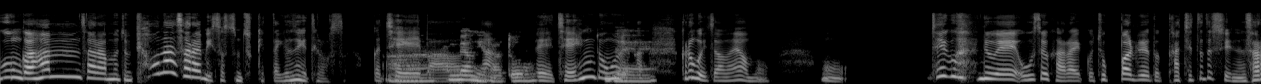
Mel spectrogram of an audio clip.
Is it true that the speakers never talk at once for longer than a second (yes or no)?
no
